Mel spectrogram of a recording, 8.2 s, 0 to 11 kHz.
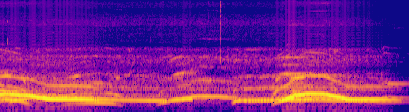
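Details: A male gray wolf howls in protest as his mate is taken for a walk and the other wolves join in: several wolves howl together in long, sliding, overlapping tones that rise and fall, 20 September 2020.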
